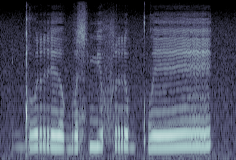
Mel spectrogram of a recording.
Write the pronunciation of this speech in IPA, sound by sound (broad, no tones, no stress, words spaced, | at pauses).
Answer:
ɡ͡ǃorɪə̯ ɡʷɛsmʲɔfrʊbkʷʼeː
